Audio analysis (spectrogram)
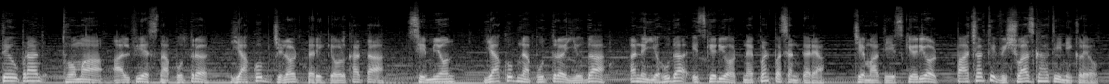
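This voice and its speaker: A man's voice: medium pitch, expressive, fairly quick. A man narrating a scripted audio drama in a formal, literary storytelling manner. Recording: music under the voice.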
